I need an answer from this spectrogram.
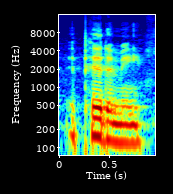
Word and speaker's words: epitome: This one will be longer, p, epitome. You can hear how I'm saying the American English pronunciation of this letter T is a flap, so it sounds more like a D.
